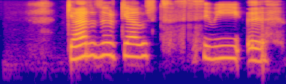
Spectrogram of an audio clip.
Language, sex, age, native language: Icelandic, female, 7, Icelandic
